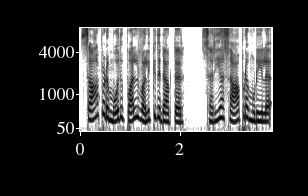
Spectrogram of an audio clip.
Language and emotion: Tamil, sad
